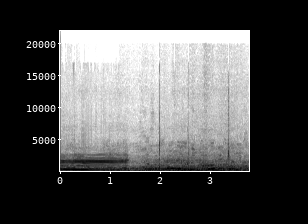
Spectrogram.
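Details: Sahiwal bull calf at a cattle market in Mymensingh, Bangladesh, in May; a long steady moo opens, followed by shorter bellows amid loud market chatter and clicks.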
